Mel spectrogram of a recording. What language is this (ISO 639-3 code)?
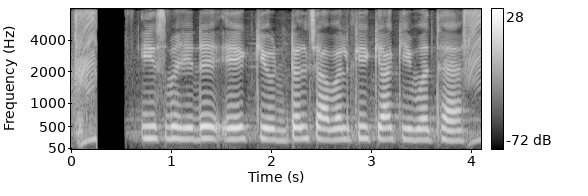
hin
